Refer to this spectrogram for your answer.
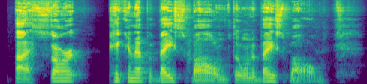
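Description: A man talks with a Southern US accent. The recording is very clean, and the background is silent. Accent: Southern US (Georgia). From US South, Georgia. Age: 50s. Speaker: minister and former pro wrestler. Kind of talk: casual interview. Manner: animated.

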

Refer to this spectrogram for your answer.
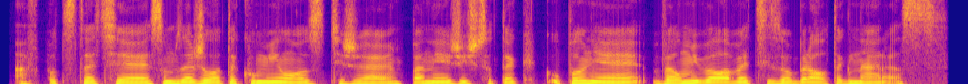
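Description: Very clean and recorded against a silent background, the voice moves at a fairly slow pace with monotone, flat intonation and very even loudness. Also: woman, fairly low pitch for a woman, dry, close sound with no echo. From Slovakia, Senec. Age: 20s. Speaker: embassy political secretary sharing faith story. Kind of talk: testimony. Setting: studio.

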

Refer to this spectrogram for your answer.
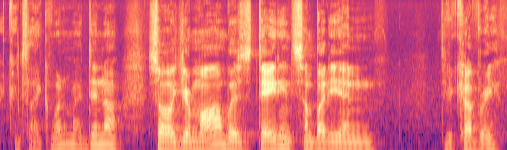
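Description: A man speaks in a plain, everyday voice at a medium pitch and a fairly quick pace, with ordinary pitch variation. His loudness swings widely. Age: 50s. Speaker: host's father, truck driver. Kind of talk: casual family interview. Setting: at home.

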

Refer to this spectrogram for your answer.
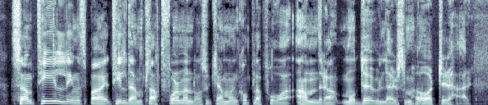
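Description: A man in a normal speaking voice of medium pitch talks at a fairly slow pace with hardly any pauses and ordinary pitch variation, the sound dry and close with no echo. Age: 60s. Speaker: digital communication specialist. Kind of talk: casual chat. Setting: studio.

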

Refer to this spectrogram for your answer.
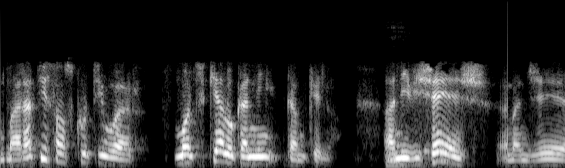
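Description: Using lively intonation, a man speaks at a fairly high pitch. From France. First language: French (speaking Marathi). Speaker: researcher and French teacher. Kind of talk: interview. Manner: halting.

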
